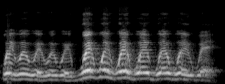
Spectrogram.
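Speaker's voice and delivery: rapid wait, wait, wait with rising urgency; excited repeated wait. Retold or imitated. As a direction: stop yourself mid-realisation. Realising the twist.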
